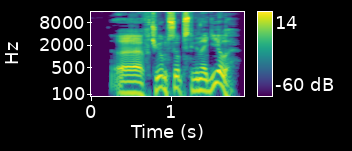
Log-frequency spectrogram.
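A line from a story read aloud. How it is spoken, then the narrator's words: Forced out. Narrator (Russian): выдавил я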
